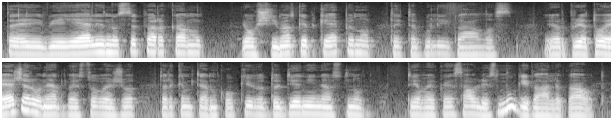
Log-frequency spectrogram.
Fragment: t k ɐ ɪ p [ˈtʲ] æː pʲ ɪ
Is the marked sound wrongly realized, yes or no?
yes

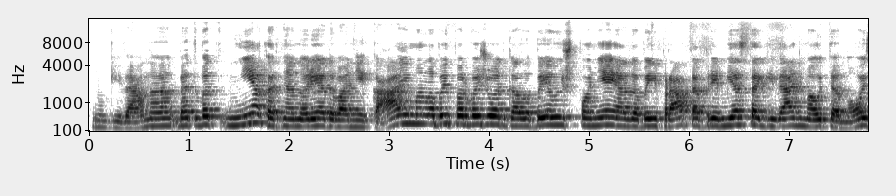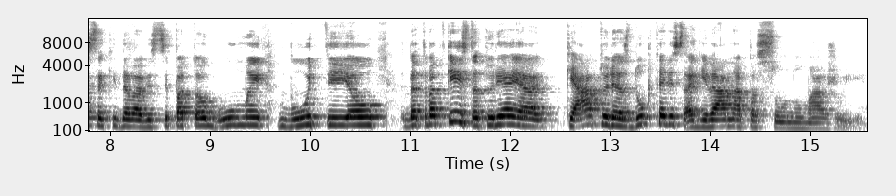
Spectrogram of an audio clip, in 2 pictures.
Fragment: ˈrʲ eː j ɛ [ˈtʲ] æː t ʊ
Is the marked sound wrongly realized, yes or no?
yes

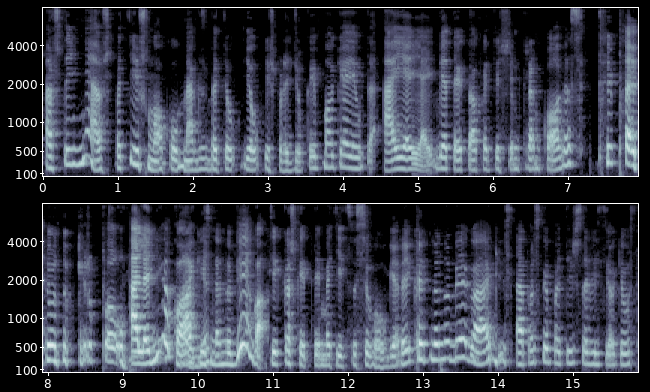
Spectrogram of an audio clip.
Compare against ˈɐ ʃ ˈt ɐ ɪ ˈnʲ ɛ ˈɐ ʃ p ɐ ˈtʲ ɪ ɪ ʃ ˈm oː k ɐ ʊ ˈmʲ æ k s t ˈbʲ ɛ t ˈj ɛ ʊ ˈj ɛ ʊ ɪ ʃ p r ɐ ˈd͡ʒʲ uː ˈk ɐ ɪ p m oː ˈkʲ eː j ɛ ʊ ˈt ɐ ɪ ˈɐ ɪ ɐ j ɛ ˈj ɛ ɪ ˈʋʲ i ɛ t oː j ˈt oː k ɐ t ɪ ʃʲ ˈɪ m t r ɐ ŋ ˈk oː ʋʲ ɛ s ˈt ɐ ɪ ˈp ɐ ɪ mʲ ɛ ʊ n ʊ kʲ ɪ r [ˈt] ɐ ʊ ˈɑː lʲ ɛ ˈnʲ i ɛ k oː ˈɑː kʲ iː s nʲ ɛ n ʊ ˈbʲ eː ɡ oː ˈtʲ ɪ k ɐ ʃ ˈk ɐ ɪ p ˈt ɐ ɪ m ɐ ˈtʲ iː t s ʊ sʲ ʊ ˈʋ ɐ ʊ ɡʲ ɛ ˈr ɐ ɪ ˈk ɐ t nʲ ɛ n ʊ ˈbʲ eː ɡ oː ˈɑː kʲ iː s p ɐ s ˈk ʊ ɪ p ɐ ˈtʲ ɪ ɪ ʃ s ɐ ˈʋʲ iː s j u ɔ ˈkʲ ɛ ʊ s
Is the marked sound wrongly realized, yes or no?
yes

